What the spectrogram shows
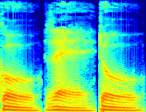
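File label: "koreto", concatenated syllables; Affixing experiment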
